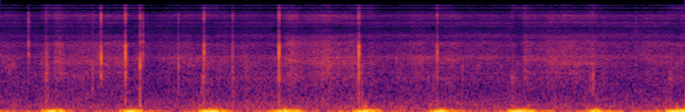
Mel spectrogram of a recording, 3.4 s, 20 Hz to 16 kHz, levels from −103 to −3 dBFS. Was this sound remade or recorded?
remade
